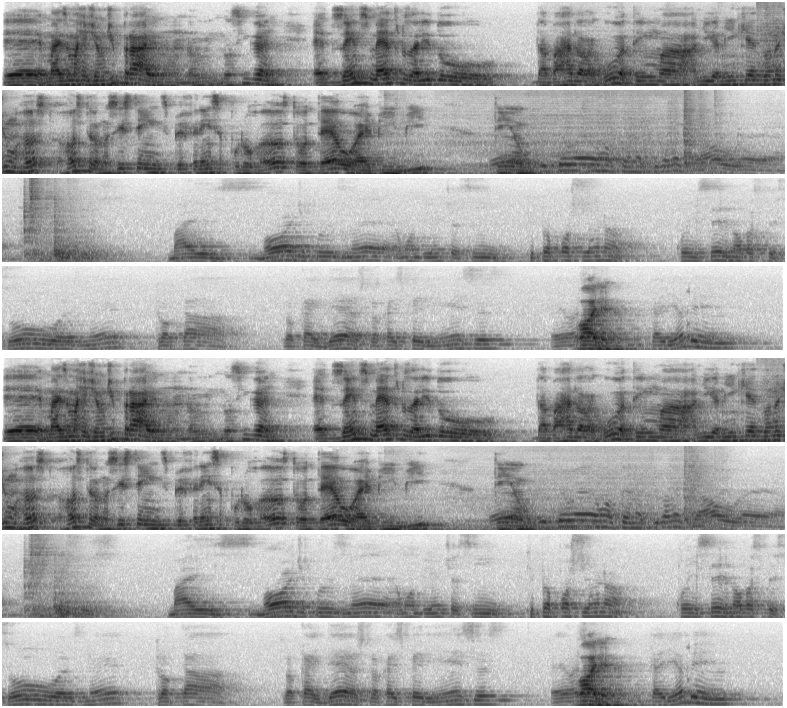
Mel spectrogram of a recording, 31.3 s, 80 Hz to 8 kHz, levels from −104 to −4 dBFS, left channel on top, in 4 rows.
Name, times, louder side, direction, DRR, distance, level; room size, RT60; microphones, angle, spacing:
voice 1, 0.0-5.0 5.3-12.2 12.8-13.2 29.2-29.7, equal, 5° right, 1.0 m, -22 dB
sound 1, 5.4-16.6, equal, 45° left, 6.5 m, -42 dB
voice 2, 12.7-15.9 16.1-16.7 17.3-21.9 22.4-24.7 25.0-25.8 26.3-28.5 29.0-29.5 30.0-30.7, right 2 dB, 75° right, 1.6 m, -34 dB
25.5 x 18.5 x 6.8 m
head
